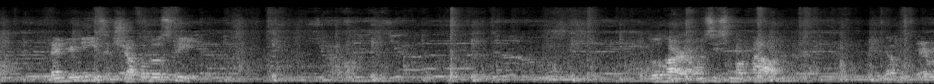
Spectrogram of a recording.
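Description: No technical faults are audible.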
